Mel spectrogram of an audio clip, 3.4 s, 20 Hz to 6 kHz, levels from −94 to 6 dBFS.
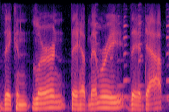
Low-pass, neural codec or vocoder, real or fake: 5.4 kHz; none; real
